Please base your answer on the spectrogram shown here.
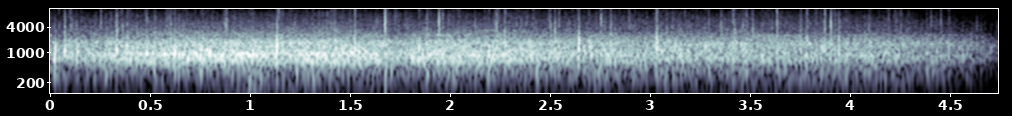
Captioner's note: applause and Cheering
